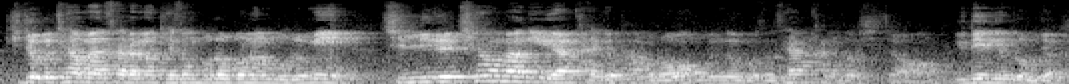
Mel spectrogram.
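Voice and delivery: ordinary talk, nothing marked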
